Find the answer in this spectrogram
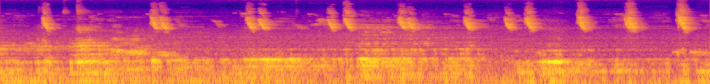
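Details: Sparrow chirping repeatedly, crisp high notes about once a second, over a steady low humming background and faint lower tones.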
